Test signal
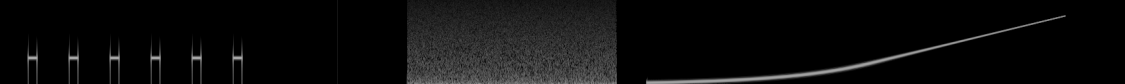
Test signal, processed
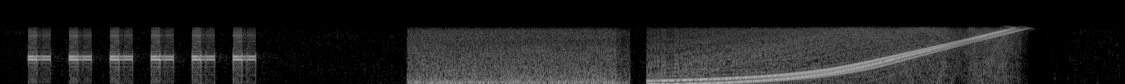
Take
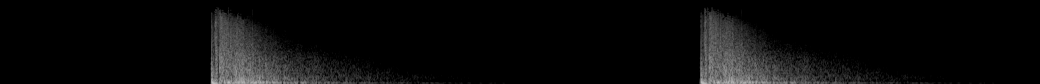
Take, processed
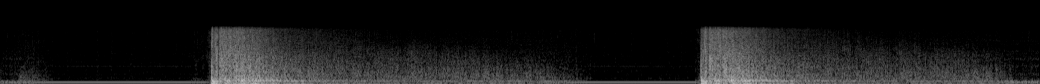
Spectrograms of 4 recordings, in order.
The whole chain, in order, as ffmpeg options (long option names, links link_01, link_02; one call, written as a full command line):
ffmpeg -i in.wav -af "aeval=exprs='val(0)+0.5*0.0133*sgn(val(0))':channel_layout=same,afftdn=noise_reduction=16:noise_floor=-50,adynamicequalizer=threshold=0.00224:dfrequency=2800:dqfactor=4.4:tfrequency=2800:tqfactor=4.4:attack=5:release=100:ratio=0.438:range=2.5:mode=cutabove:tftype=bell,acontrast=21,aeval=exprs='val(0)*sin(2*PI*94*n/s)':channel_layout=same,aresample=11025,acrusher=bits=2:mode=log:mix=0:aa=0.000001,aresample=44100,aecho=1:1:43.73|137:0.355|0.501,volume=-2dB" out.wav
